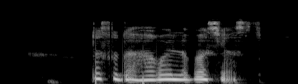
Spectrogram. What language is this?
Pashto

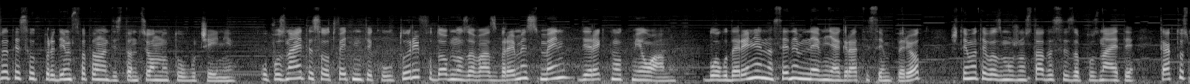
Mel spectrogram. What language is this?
Bulgarian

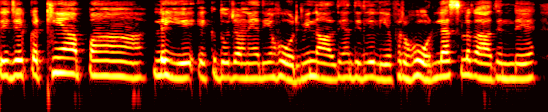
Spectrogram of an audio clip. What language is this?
Punjabi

